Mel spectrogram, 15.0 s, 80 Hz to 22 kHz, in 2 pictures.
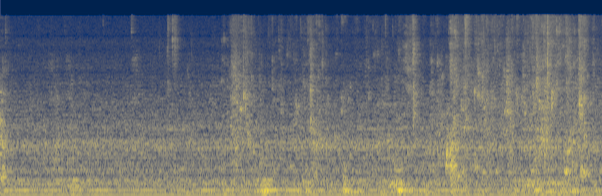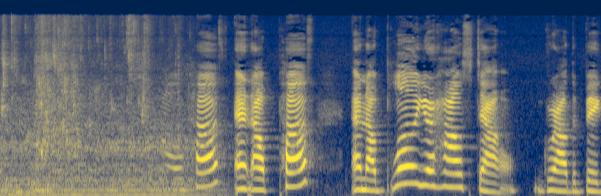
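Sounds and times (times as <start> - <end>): steady low hum: 0.0 - 11.9
bathwater sloshing and splashing: 0.7 - 9.9.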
